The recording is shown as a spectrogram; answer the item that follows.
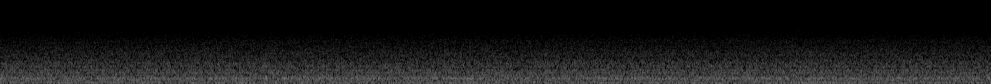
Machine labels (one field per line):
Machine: fan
